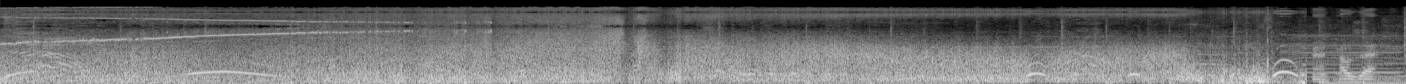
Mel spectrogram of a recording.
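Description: Wind buffeting the microphone under an open tandem parachute canopy in flight, a loud steady rush with a faint whistle rising in pitch over the first few seconds and a few brief shouts. The wind noise drops away about a second before the end, as the pair land.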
